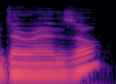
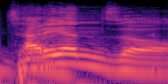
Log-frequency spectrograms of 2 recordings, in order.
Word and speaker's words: D'Arienzo: I mean, it's like a D it's been Americanized. I mean, it's Italian. That's what I'm saying. It should be Dorenzo. That's what I'm saying. That's why I was But gonna say it like that, because I'm from Germany. It will be Arianzo.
